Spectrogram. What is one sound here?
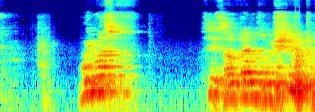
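A middle-aged man speaks into a microphone over loudspeakers in an echoing hall.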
